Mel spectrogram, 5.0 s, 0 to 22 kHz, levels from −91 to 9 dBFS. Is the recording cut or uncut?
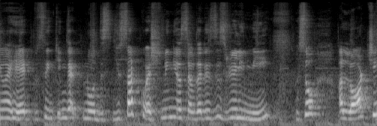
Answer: uncut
